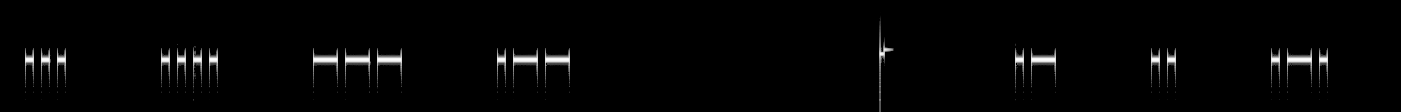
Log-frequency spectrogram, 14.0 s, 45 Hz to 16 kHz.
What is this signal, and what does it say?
Morse code, heard as a keyed tone, about 15 wpm, spaced as for 7 wpm, 700 Hz. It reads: SHOW AIR
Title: 4x Character Spacing - Top 200 Words - 15wpm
